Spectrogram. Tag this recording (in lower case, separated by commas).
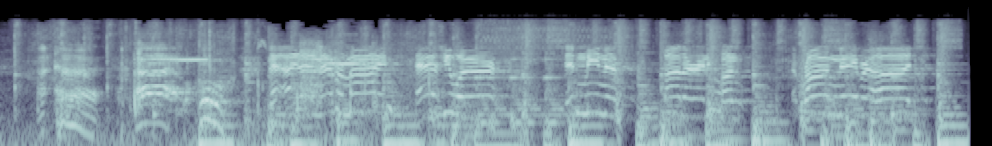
music, speech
